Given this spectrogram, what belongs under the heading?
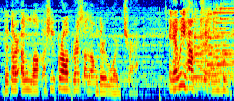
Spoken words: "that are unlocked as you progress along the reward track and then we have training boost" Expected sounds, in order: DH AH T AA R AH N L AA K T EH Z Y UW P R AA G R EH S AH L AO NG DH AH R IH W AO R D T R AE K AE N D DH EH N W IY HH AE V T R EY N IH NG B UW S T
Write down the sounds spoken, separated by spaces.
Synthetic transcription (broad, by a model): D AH T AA R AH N L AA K EH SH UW P R AA G R EH S AH L AO NG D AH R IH W AO R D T R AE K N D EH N W IY HH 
